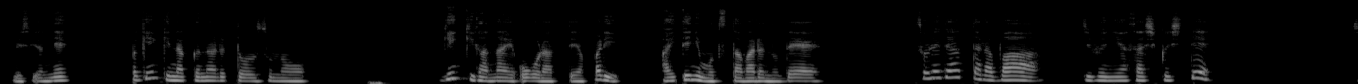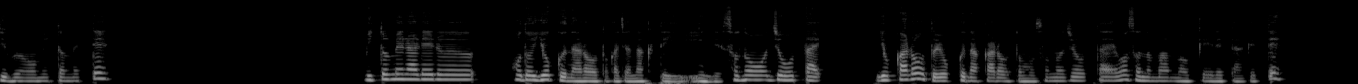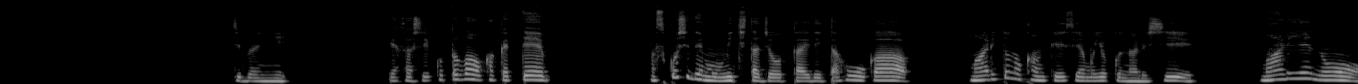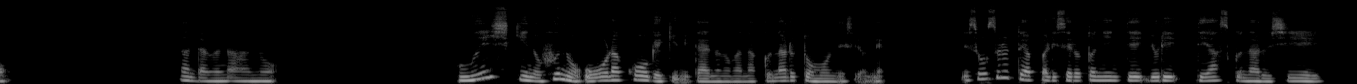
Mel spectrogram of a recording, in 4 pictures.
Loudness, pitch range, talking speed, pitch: -36 LUFS, 150-200 Hz, 250 characters per minute, 175 Hz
